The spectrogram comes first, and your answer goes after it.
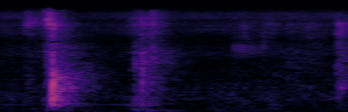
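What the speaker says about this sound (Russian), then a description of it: "Нарезаем лук." A knife chops onions on a board in a home kitchen, making two or three soft, quick cuts, faint and close, with no voices.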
